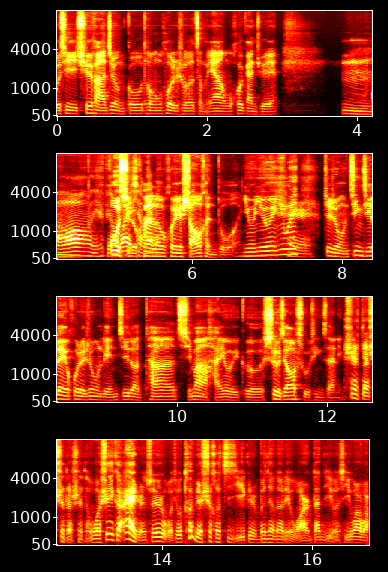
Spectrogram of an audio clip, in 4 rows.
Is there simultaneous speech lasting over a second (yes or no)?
yes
